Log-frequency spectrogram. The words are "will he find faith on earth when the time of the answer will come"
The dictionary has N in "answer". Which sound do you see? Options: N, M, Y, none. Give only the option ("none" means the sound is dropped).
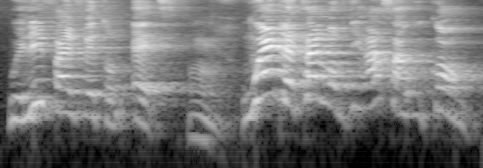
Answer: none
